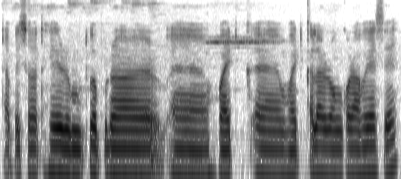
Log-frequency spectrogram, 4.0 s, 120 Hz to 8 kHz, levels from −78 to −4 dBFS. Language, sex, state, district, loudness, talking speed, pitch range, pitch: Assamese, male, Assam, Sonitpur, -17 LUFS, 210 wpm, 125-130 Hz, 125 Hz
